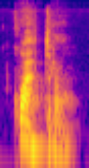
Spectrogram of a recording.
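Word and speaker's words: cuatro: the eighth word qu quatro so this word means for quatro and the C is pronounced like a k because it's followed by a u Quadro how would you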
